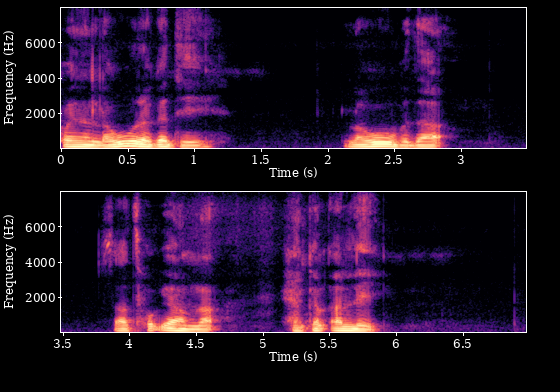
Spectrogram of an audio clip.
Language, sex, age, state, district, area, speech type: Manipuri, male, 30-45, Manipur, Bishnupur, rural, spontaneous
